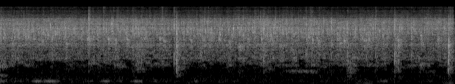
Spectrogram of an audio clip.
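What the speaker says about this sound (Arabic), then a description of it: "هحمره برضو مع الثوم اهو" Crushed garlic and chili pepper fry in a pan of oil for moussaka, a steady soft sizzling hiss with a few light clinks, moderately close and without speech.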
